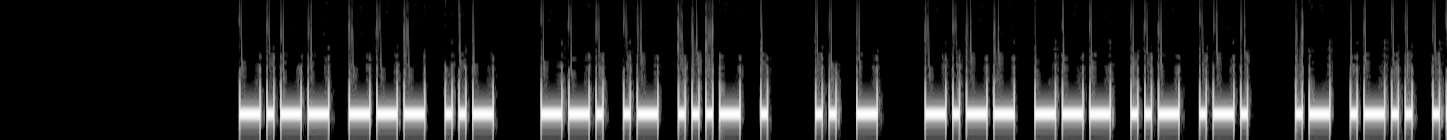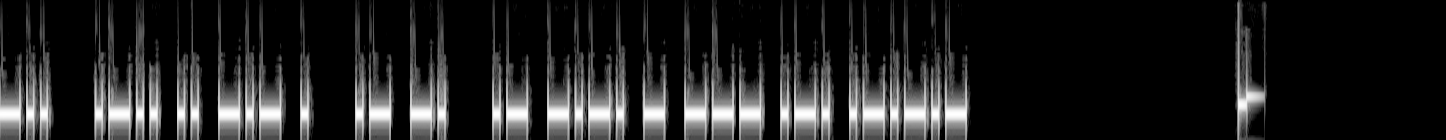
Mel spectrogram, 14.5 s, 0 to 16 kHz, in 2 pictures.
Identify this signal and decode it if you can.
Morse code, heard as a keyed tone, about 34 wpm, 700 Hz. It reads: YOU GAVE IT YOUR ALL LIKE AN ACTOR.
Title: Sentences from Top 1500 Words 35wpm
